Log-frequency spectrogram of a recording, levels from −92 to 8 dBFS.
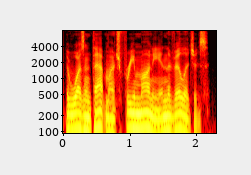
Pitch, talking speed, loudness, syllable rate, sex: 100 Hz, 235 wpm, -15 LUFS, 5.9 syllables/s, male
